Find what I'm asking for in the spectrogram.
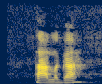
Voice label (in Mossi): "talga", moore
